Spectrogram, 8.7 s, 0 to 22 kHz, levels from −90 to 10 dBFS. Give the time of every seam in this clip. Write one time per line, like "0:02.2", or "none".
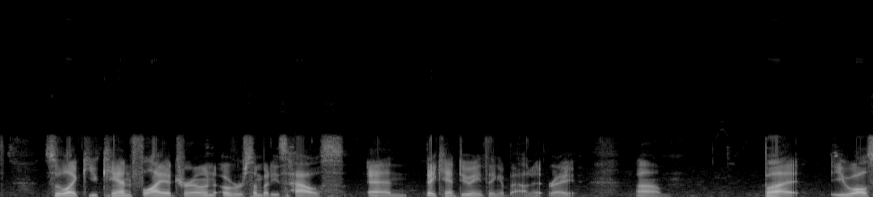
none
